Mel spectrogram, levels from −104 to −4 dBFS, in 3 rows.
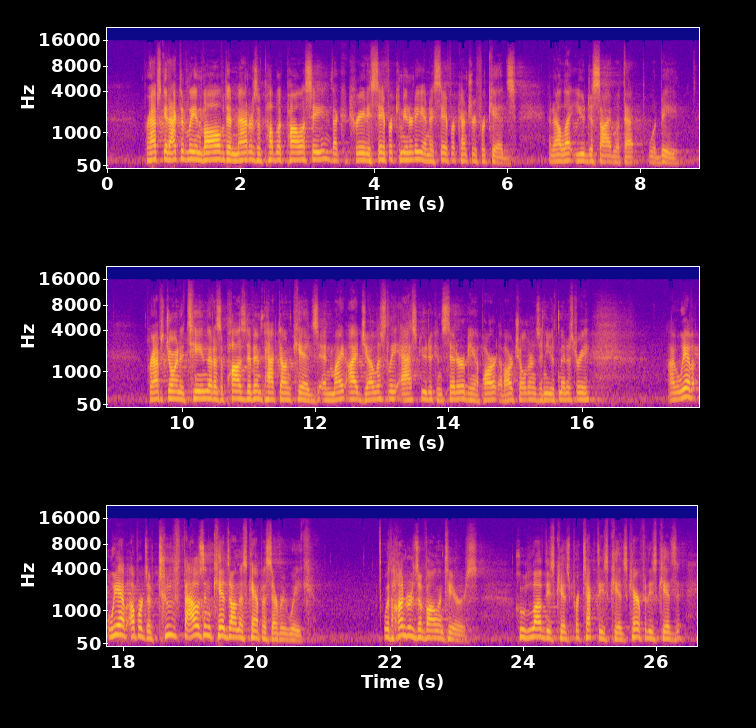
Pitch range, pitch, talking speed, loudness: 145-175 Hz, 160 Hz, 200 wpm, -19 LUFS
